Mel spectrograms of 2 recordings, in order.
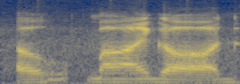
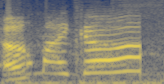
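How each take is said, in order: First: It sounds like Optimus Prime's deep voice. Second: It sounds like a giddy little schoolgirl.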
